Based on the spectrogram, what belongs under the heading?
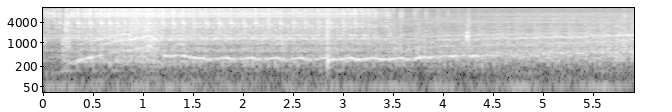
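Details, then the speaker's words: Janome Atelier 6 sewing machine in service, before WD40 lube: light, uneven ticking about twice a second over the motor hum, after a faint grinding was noticed. Owner suspects the hook; source unconfirmed. "seems to the noise goes away when it's tick back feeling it's the hook"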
